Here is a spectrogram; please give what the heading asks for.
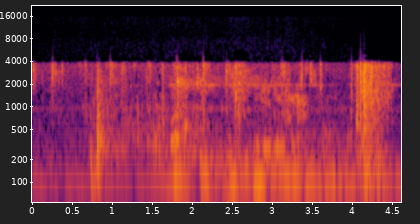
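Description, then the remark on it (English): A house door is unlocked and opened, with sharp clicks and clunks near the start and again near the end, while a muffled voice talks to dogs. “They even talk to their dogs as they unlock the door.”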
